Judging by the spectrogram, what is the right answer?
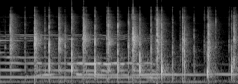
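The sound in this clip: Audience applause for the ladies of the NCNW (National Council of Negro Women), many overlapping hand claps forming a dense, continuous patter at a fairly even, moderate loudness.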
